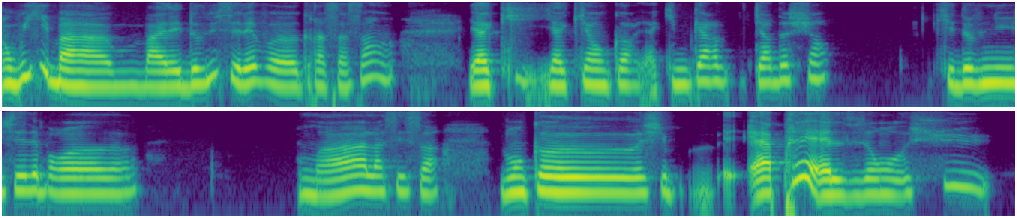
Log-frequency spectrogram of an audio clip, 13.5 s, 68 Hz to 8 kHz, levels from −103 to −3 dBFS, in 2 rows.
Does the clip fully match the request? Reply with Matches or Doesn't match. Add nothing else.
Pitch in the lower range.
Doesn't match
